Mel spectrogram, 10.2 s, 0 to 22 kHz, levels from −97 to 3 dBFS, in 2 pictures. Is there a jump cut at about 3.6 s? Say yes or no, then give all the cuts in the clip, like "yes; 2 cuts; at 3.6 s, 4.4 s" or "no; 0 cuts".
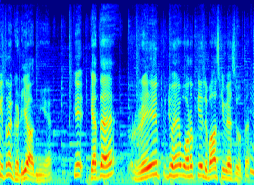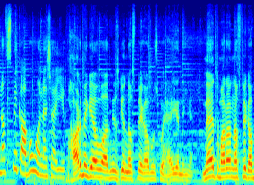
no; 3 cuts; at 4.9 s, 6.4 s, 8.9 s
